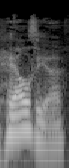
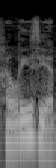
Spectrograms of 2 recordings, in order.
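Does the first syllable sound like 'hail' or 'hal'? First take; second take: hail; hal. First: The first syllable sounds like the name Hale. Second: The first syllable does not sound like Hale. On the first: It keeps the name of the person it honors. "I also say Halesia for the tree ... because it's named for Mr. Hale" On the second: It is the pronunciation most people use. "that most people call Halesia"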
